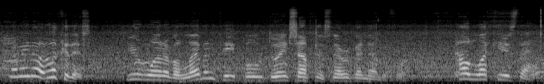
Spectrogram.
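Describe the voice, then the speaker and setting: Talking at a very fast pace with a high pitch and very wide pitch swings, a man is heard over noticeable background noise. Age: 50s. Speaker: expedition member. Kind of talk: casual chat.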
